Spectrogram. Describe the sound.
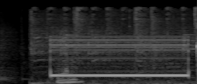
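A telephone ringing with an incoming call, heard as one sustained, steady electronic tone that starts and stops abruptly and lasts well over a second.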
